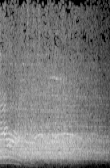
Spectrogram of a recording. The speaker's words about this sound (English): Big cheer from the crowd in Charleston. Pretty good crowd, I would say. Interesting venue. Overflow audience. Diverse, a lot of young people there. Really good energy. This was not going through the motions.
